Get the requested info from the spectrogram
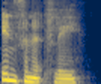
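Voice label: "infinitely", British English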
